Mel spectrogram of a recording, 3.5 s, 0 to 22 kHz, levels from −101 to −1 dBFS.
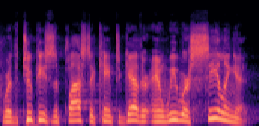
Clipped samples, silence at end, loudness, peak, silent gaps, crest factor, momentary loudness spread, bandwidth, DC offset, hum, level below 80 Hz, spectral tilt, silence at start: under 0.1%; 0.2 s; -25 LUFS; -10 dBFS; none; 14 dB; 7 LU; 10 kHz; under 0.1%; none; -66 dBFS; -5 dB/octave; 0.05 s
